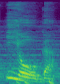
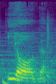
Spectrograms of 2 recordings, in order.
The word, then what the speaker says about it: yoga: o sânscrito então resumindo O correto é a gente escrever y o g e pronunciar yoga não yoga e sem nenhum assento na hora da gente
